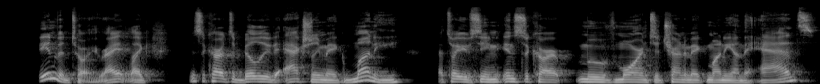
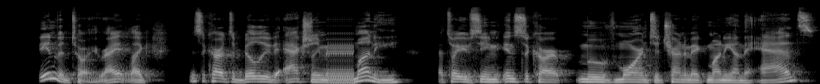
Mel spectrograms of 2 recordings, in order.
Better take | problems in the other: first | audio freezing; at 3.5 s

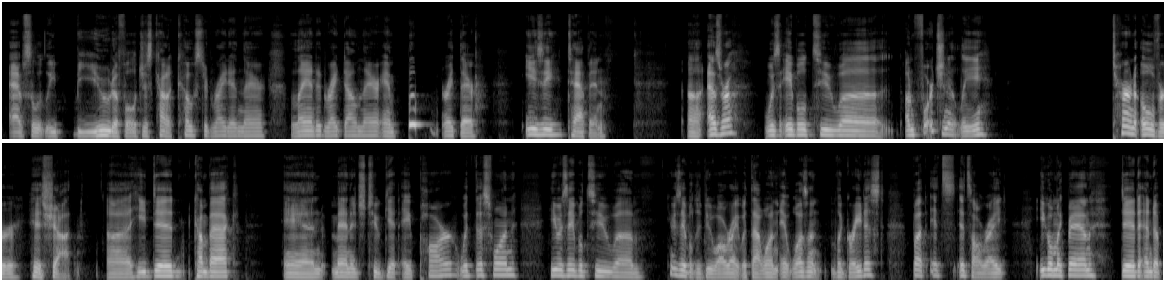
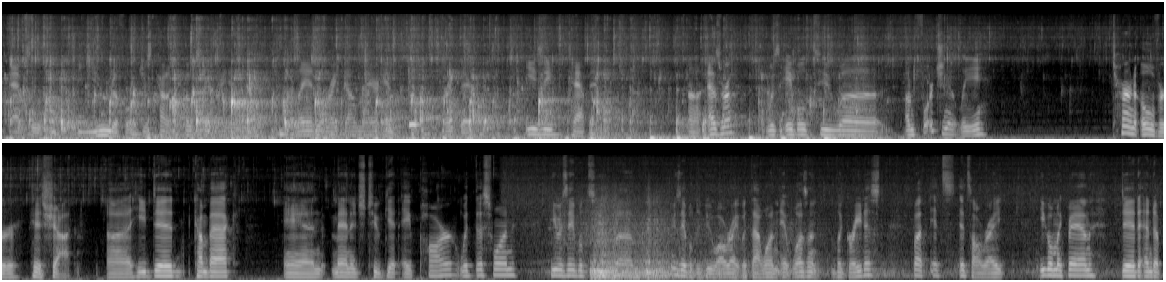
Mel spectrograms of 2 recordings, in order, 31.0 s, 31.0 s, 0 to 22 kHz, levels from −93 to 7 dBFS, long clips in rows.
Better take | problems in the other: first | rain or running water; very loud; throughout; 1 dB above the speech

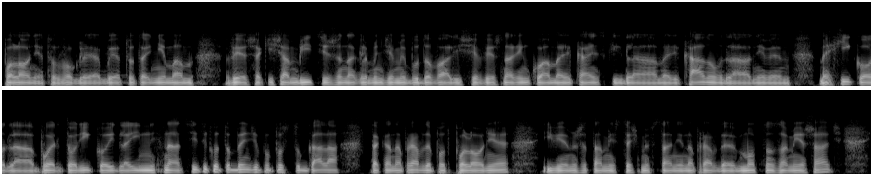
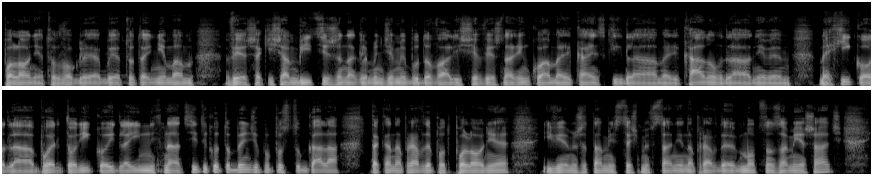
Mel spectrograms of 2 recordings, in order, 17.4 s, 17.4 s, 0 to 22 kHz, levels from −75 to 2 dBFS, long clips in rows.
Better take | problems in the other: second | muffled; very; fading above 2.5 kHz

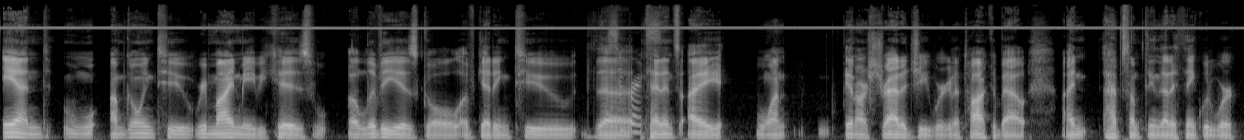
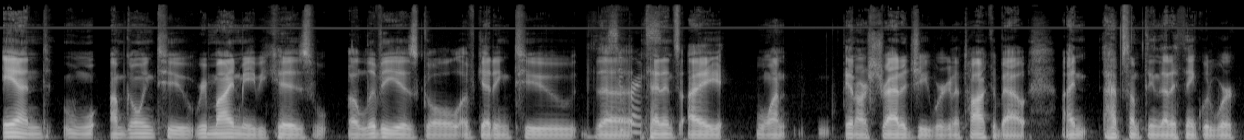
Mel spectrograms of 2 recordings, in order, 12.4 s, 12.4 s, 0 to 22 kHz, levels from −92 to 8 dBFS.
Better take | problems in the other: second | high-pitched whine; loud; throughout; 9.5 kHz, 7 dB below the speech; faint in the second

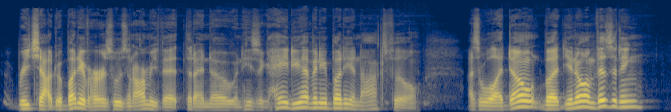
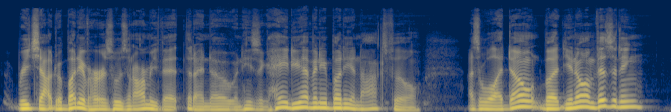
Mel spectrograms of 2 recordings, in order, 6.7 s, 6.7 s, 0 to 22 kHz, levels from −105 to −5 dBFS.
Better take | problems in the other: second | thin; very; fading below 350 Hz

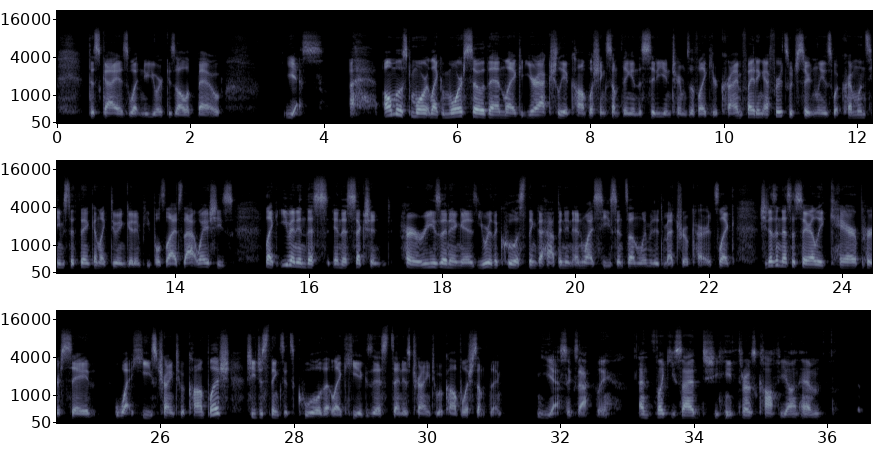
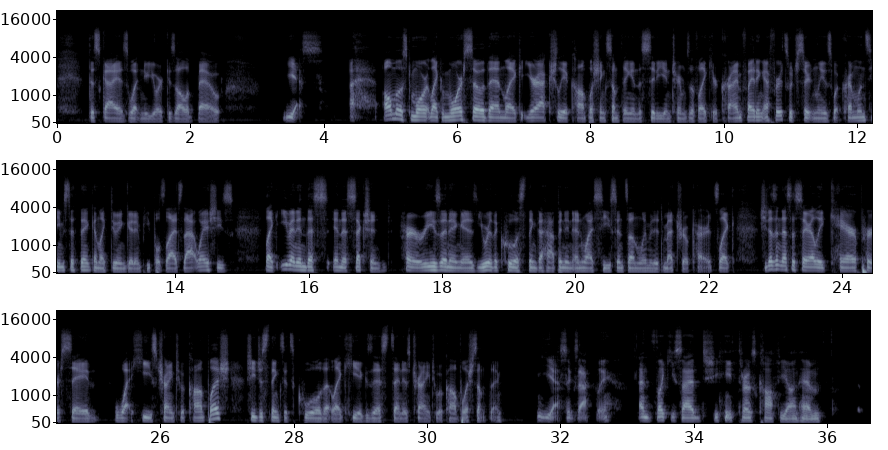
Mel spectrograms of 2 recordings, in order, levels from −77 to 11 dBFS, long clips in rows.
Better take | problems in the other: second | thin; very; fading below 350 Hz

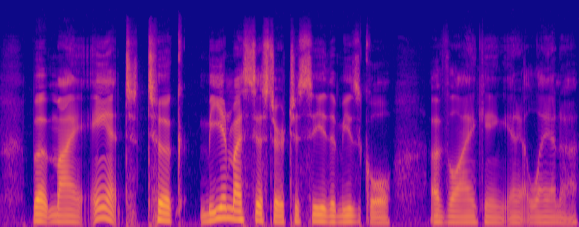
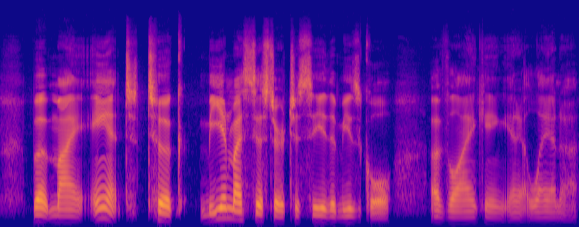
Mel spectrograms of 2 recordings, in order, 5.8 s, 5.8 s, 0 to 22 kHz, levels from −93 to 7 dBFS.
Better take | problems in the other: first | thin; very; fading below 350 Hz

